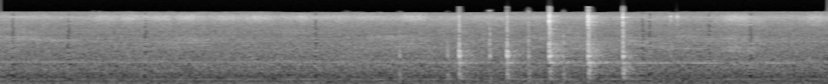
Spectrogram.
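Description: Wooden mallet striking a chisel to carve a wooden printing block: about five sharp knocks in quick succession about halfway through, over a steady background hiss.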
